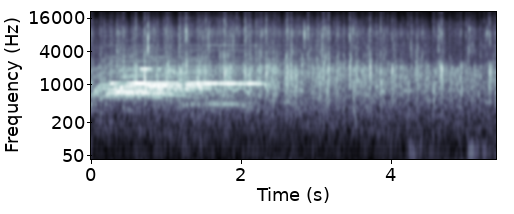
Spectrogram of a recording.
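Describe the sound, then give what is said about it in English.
An audience at a show applauds a band with steady, dense clapping that stays loud for a few seconds and then gradually thins, with a brief high whistle or cheer rising over it near the start. “Let's hear it for the ….”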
